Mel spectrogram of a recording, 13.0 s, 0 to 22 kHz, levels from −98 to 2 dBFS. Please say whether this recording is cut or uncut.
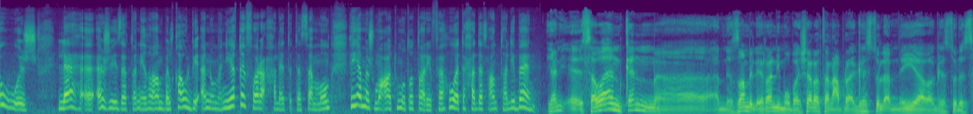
cut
